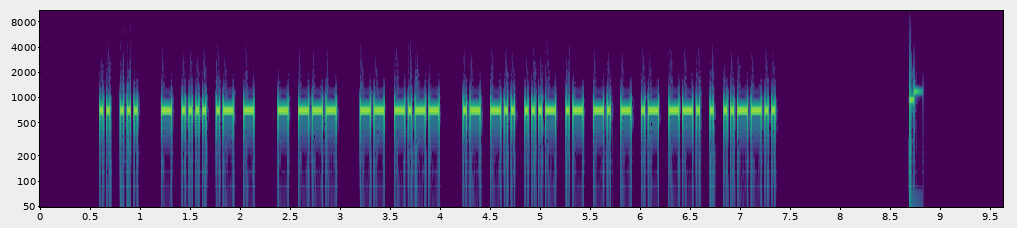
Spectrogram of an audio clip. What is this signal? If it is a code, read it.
Morse code, heard as a keyed tone, about 36 wpm, 700 Hz. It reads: IS THAT TO MY ADVANTAGE?
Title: Sentences from Top 1000 Words - Review Part 6 - 35wpm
